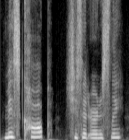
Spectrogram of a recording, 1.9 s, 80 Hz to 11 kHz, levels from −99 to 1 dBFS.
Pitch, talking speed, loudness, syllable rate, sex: 315 Hz, 155 wpm, -16 LUFS, 4.4 syllables/s, female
